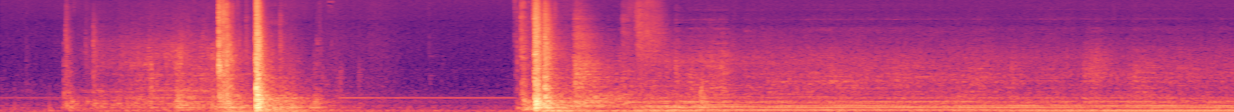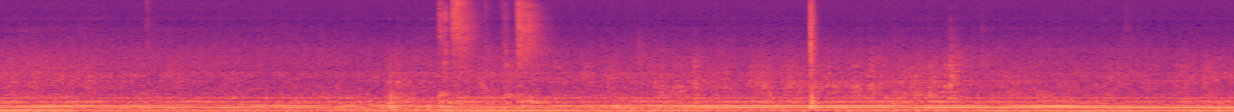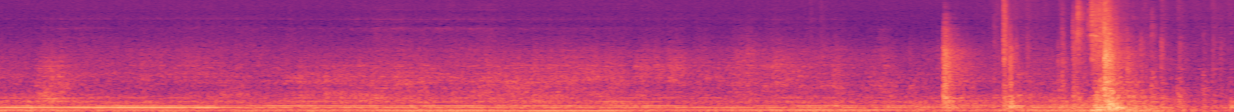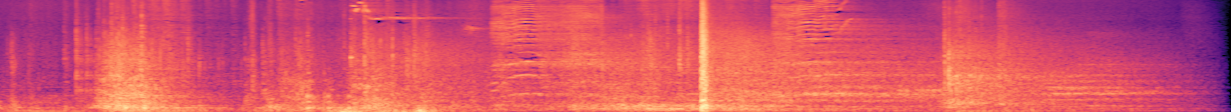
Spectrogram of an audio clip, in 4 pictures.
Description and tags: Take this elevator to visit the music technology group.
